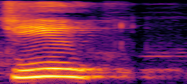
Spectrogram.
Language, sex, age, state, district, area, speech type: Sindhi, female, 30-45, Gujarat, Junagadh, rural, read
